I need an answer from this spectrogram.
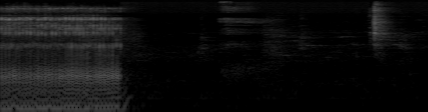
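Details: A sleeping French Bulldog lets out one loud, rasping, low snore lasting just over a second. Near silence follows, broken only by faint breathing and a soft click toward the end.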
